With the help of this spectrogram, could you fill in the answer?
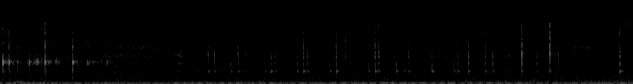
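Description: Fingernails tap and scratch a medium-sized, solid wooden reindeer block calendar with a metal wire antler, a pine sprig decoration and number blocks reading 01, held in one hand while the other hand plays on it. The result is quiet, irregular dry clicks and light scratching with almost no ring, over a steady low hum.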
